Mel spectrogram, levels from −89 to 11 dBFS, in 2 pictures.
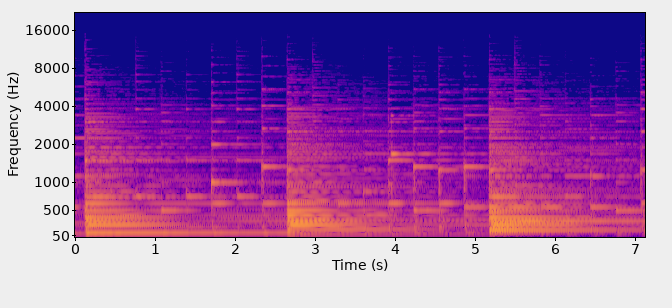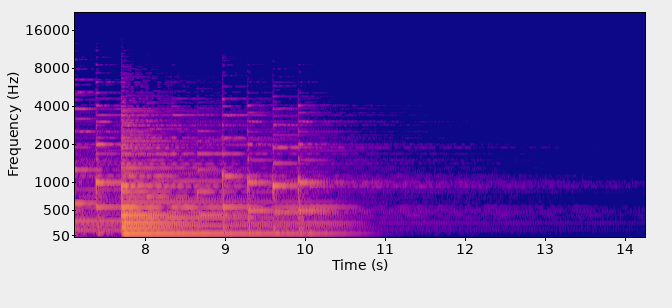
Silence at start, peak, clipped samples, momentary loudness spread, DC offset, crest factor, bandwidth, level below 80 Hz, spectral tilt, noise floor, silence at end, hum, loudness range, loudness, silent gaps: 0 s; -2 dBFS; under 0.1%; 14 LU; under 0.1%; 20 dB; 9.8 kHz; -50 dBFS; -8 dB/octave; -75 dBFS; 3.65 s; none; 13 LU; -23 LUFS; none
